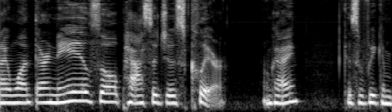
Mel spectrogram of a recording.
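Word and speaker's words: Xlear: It looks like exar, but it it's pronounced clear.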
